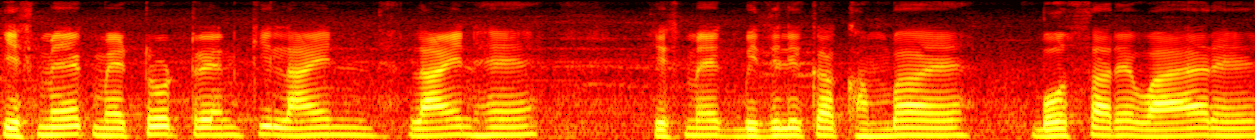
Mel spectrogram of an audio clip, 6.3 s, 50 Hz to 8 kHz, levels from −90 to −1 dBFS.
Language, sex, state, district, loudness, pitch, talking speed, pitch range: Hindi, male, Maharashtra, Mumbai Suburban, -16 LUFS, 155 Hz, 180 wpm, 145-160 Hz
